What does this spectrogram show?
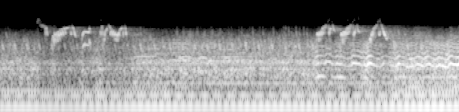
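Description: Birds chirping in short bursts, over a wasp's wings buzzing, wavering in pitch and growing louder from about two seconds in.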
